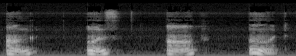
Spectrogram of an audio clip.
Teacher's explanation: Vowels are nasalized. Listen to the nasalized vowels in the word initial position.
